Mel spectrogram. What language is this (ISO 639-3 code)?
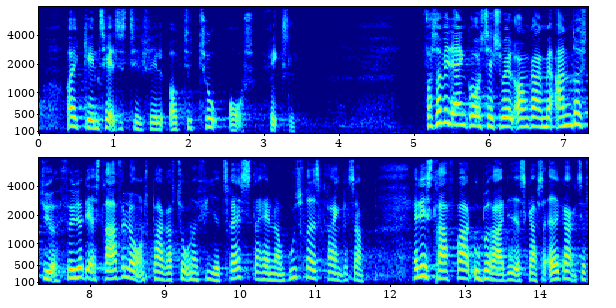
dan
